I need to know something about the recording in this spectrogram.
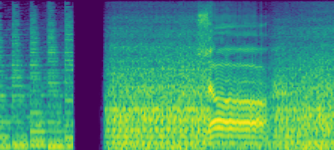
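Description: Electronic dance music with a steady beat cuts off about a second in; after a brief silence, the sound of a motorcycle being ridden comes in: a steady engine hum under loud wind rush on the onboard microphone, with a voice briefly about three seconds in.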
